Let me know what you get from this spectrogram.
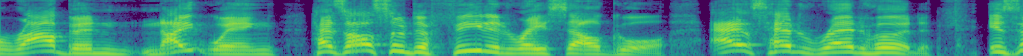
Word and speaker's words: Ra's al Ghul: First of all, it's Ra's al Ghul. We've already been over this.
